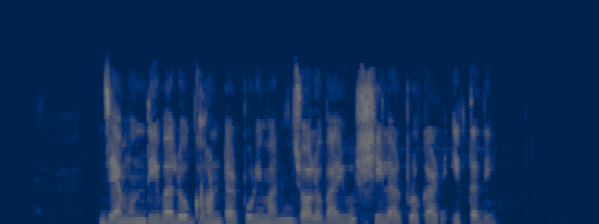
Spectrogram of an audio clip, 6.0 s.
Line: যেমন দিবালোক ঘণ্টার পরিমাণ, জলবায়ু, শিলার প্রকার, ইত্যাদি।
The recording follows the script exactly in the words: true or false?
true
